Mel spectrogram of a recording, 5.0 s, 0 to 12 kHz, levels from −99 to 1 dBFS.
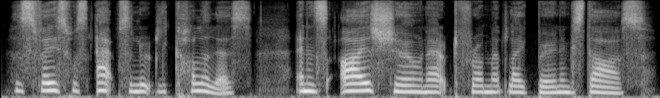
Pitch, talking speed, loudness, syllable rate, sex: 220 Hz, 180 wpm, -18 LUFS, 5.4 syllables/s, female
